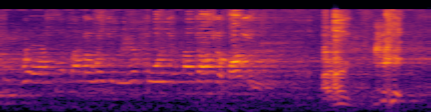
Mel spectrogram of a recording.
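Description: A person's voice: a faint, drawn-out vocal sound, then a man's short "uh" near the end.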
